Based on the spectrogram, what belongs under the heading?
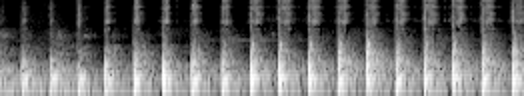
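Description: A glass of rice with a bouncy ball in it is banged repeatedly on a table, making a steady run of about sixteen solid, evenly spaced knocks, roughly four per second, with a dull low thud to each hit and no voices.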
